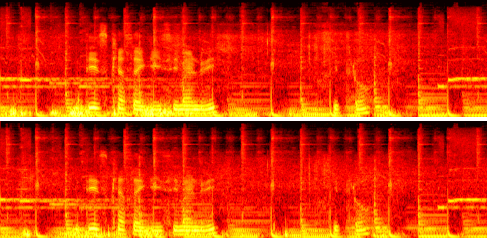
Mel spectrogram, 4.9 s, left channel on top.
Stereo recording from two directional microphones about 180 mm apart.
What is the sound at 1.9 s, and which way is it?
Speech, 15° left (ahead or behind).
